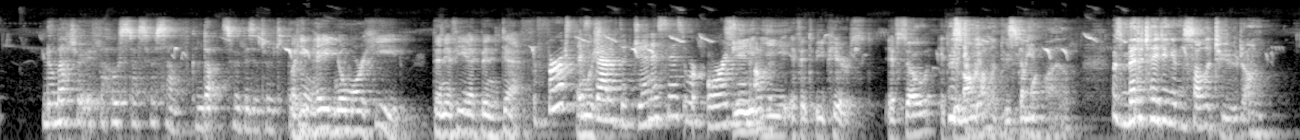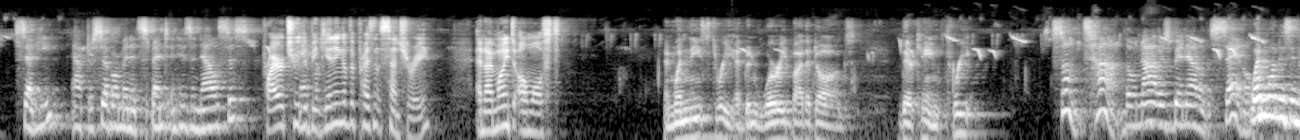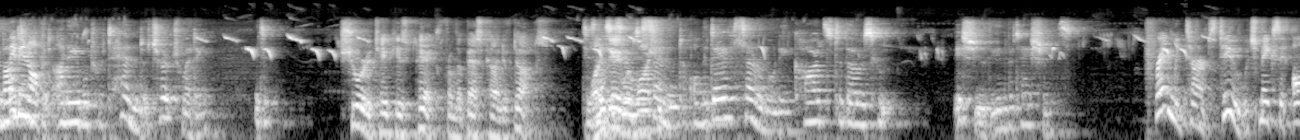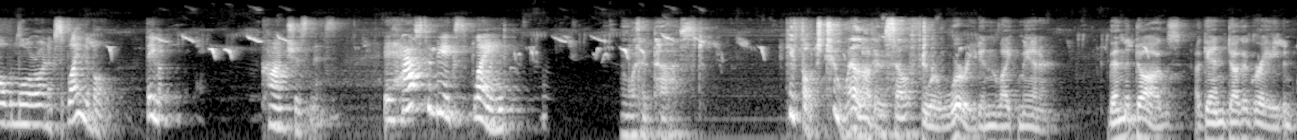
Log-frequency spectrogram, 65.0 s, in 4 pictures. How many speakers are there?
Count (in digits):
8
